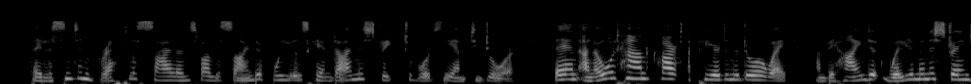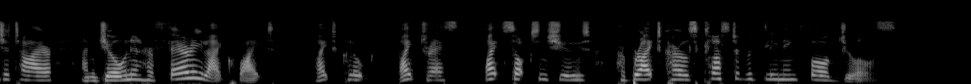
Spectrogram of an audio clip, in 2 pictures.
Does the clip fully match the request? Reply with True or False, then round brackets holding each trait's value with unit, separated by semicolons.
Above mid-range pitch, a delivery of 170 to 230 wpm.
True (220 Hz; 180 wpm)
